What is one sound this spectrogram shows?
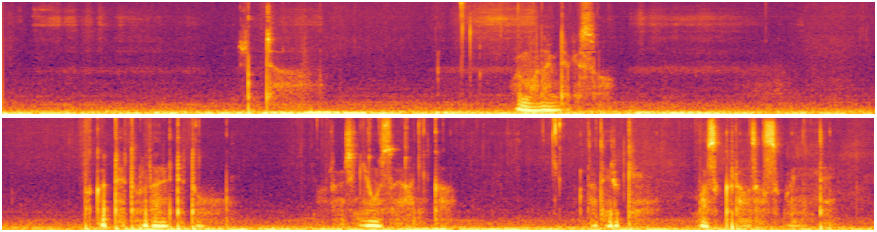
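Hands brush and tap close to a microphone.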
